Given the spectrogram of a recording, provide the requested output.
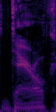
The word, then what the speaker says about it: Darryl: That's Daryl Comedy. My name is spelled D-A-R-R-Y-L.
